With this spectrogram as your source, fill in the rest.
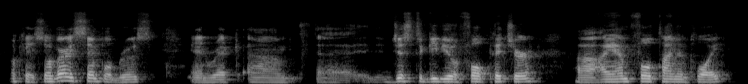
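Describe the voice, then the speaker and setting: This is a man with a normal speaking voice at medium pitch. He keeps a moderate pace with ordinary pitch variation. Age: 50s. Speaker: entrepreneur. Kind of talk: casual chat.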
